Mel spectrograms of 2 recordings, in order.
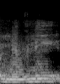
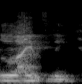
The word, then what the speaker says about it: lively: इसको लिवली नहीं पढ़ना, ये लफ्ज है लाइवली।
